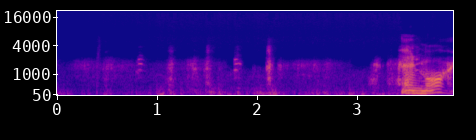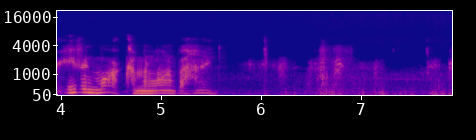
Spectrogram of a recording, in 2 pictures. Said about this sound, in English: It's 21 degrees this morning. It's, beautiful blue sky morning here on the high plains east of the Rocky Mountains in Greeley, Colorado. I forgot that part. I got sidetracked by geese.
